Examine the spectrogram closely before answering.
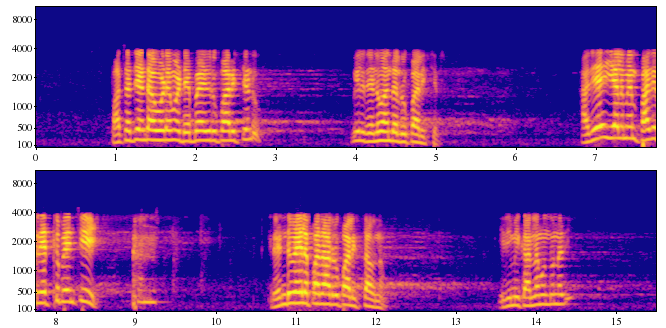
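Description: An elderly man speaks forcefully in bursts through a microphone and loudspeakers, echoing outdoors.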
